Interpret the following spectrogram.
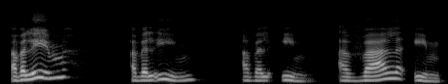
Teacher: we don't really emphasize this glottal stop. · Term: blending the words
